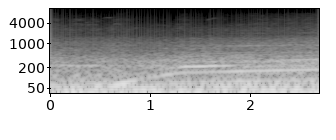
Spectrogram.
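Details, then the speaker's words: Toyota Aristo V300 2JZ-GTE twin turbo, oil at temperature, after new spark plugs fixed a misfire under load: strong clean pull with steadily rising engine note, no stumbles or popping; healthy acceleration. "It was just misfiring. Now it just uh it pulls hard as it should."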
